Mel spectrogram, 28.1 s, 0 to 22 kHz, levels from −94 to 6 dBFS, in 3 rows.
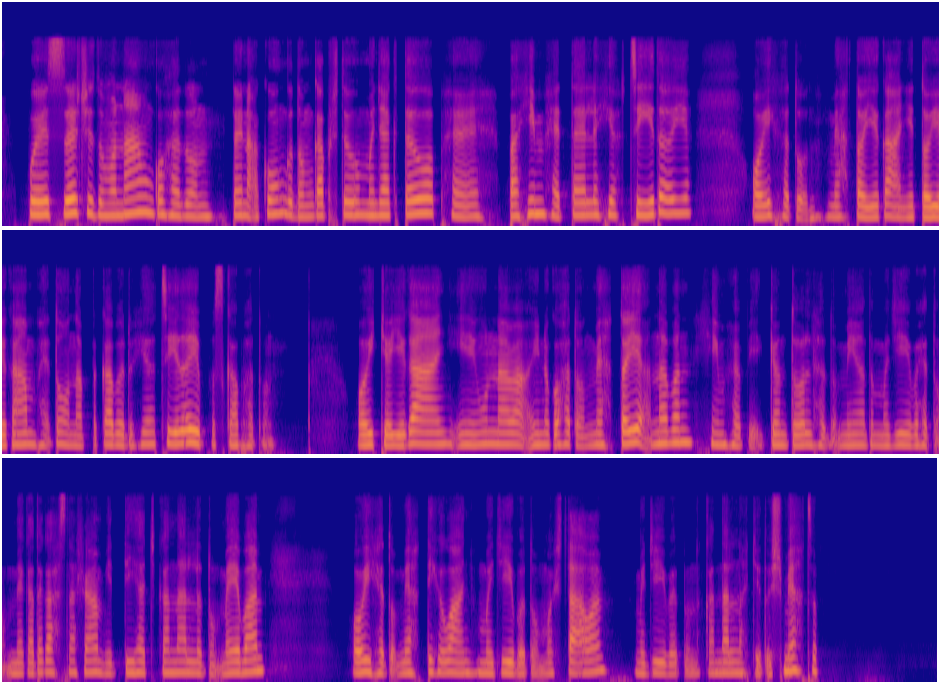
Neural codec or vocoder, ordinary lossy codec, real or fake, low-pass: codec, 24 kHz, 0.9 kbps, DualCodec; none; fake; 10.8 kHz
